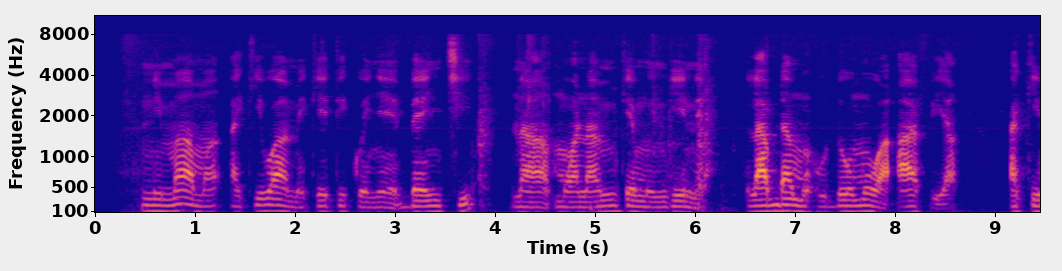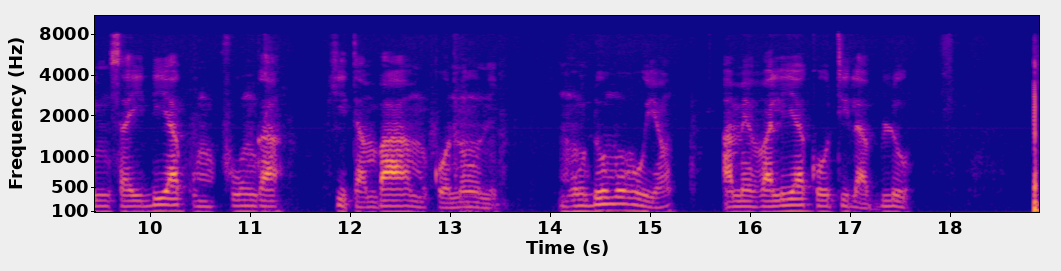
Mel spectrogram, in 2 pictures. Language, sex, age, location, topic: Swahili, male, 25-35, Nairobi, health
